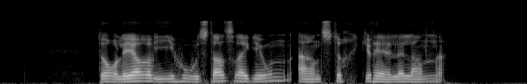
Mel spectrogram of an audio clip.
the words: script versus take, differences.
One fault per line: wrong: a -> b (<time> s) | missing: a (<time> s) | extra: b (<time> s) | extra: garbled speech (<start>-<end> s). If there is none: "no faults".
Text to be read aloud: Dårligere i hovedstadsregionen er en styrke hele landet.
no faults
